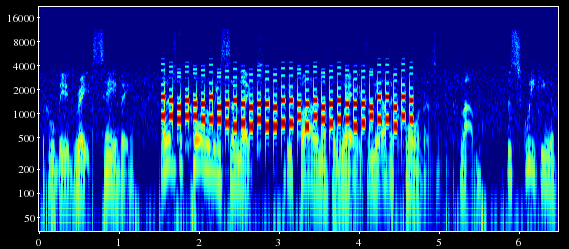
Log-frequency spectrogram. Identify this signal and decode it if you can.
DTMF, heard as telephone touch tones, dialled by machine, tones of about 50 ms, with speech in English. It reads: D#7#08C753518216602#759825*CC1D9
